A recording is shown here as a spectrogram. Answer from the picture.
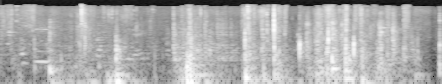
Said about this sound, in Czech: Z vozíku, který přijel, postupně vystupují oba koně, Famir i Fabio, haflingové.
